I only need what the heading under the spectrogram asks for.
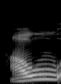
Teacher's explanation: அவ் அப்படின்னு சொல்லும்போது உன்னு முடியுதா அப்ப உ தான் இதுக்கு இணை எழுத்து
